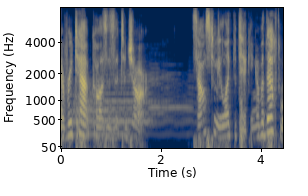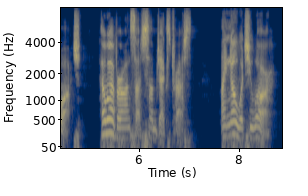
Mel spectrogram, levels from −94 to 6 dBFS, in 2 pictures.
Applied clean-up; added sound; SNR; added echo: classical method log-MMSE.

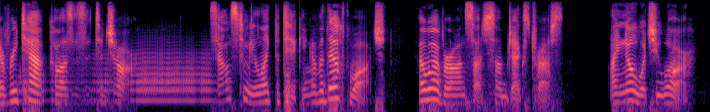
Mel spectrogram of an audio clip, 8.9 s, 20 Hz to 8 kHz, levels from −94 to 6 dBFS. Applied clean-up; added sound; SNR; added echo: neural mask model RNNoise.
